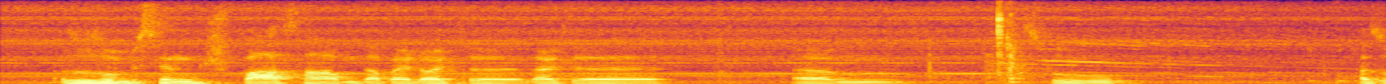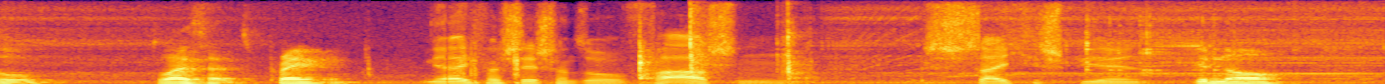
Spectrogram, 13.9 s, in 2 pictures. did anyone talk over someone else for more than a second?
No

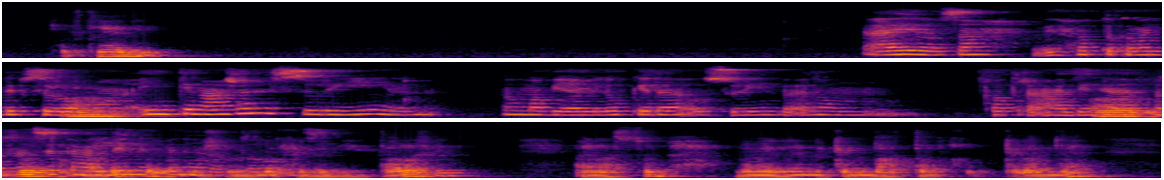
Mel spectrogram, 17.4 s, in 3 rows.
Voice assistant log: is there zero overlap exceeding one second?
No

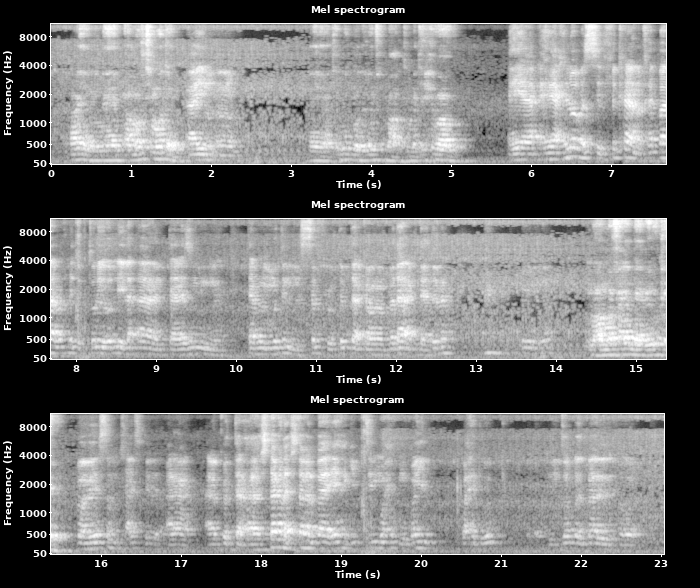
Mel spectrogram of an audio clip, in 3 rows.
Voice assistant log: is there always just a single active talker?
Yes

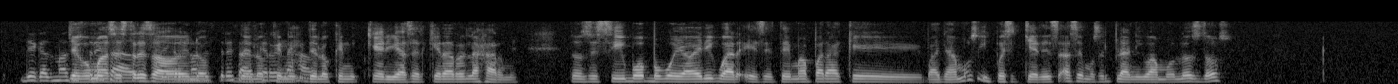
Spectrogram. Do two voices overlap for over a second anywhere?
Yes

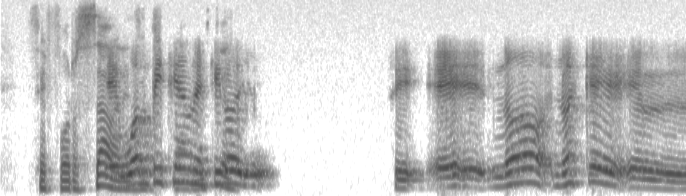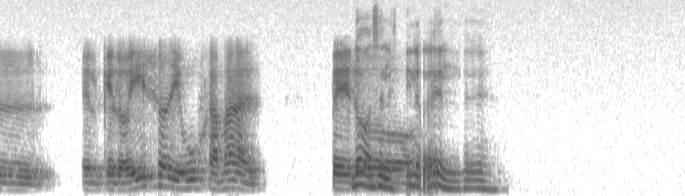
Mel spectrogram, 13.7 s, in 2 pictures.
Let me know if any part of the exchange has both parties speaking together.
Yes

